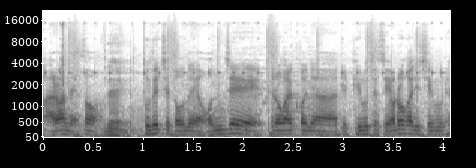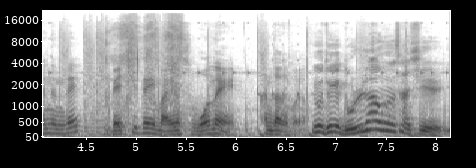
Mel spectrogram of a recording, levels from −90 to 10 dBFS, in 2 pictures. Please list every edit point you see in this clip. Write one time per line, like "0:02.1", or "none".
0:00.9
0:04.7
